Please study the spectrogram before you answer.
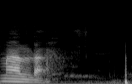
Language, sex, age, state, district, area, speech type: Nepali, male, 18-30, West Bengal, Kalimpong, rural, spontaneous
